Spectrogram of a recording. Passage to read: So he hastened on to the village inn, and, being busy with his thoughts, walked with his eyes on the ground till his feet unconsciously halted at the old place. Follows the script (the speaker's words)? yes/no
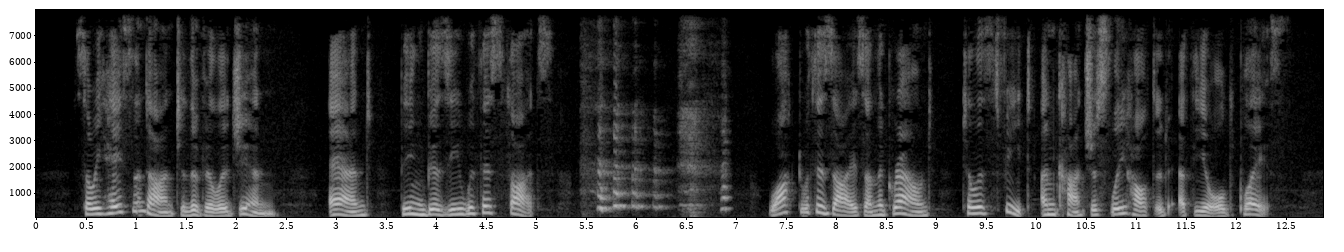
yes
